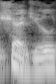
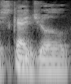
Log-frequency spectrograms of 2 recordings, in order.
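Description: First: It is said the British way. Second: It is said the American way. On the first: The speaker adapts to a listener who uses the other form. "to Hillary accommodating to her" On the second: The speaker adapts to listeners with American-influenced speech. "accommodating to them"

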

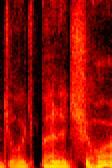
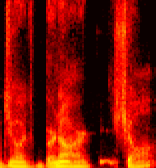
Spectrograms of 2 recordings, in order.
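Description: First: The name is said the British way. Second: The name is said the American way.

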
